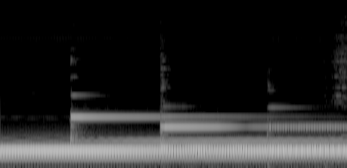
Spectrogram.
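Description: A mallet strikes crystal bowls, starting new ringing tones.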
